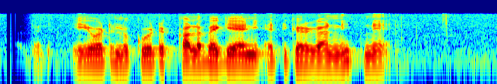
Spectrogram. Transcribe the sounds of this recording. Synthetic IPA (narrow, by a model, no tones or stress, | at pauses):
d̪a̰nḭ | eːʋaʈəlokuʋəʈəkaləbæɡæːniʔæt̪ikəɾəɡanːet̪nɛ̰ː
